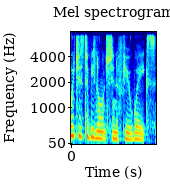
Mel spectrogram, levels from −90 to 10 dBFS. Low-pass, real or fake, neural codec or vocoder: 7.2 kHz; real; none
